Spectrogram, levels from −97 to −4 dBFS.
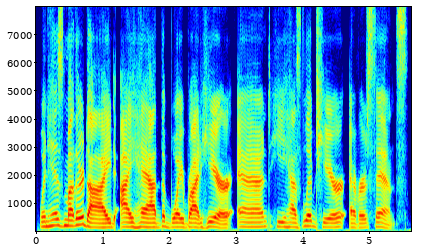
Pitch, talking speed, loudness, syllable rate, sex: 160 Hz, 180 wpm, -17 LUFS, 4.4 syllables/s, female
